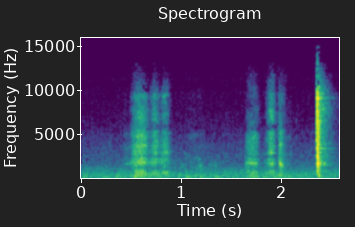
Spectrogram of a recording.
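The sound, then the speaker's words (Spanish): A voice imitates the halting breaths before a sneeze: two clusters of quick, breathy, stuttering inhales, then a single sharp, brief burst at the end. No words are spoken. “Cuando está a punto de estornudar, o sea, cuando tú ves a la persona así.”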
